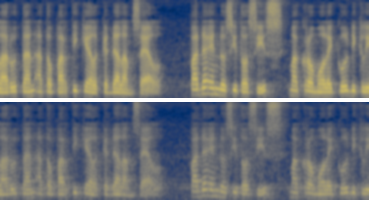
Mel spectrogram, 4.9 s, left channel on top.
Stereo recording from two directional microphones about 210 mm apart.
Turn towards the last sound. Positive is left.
turn(degrees=45)  # may be behind; listen again after turning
